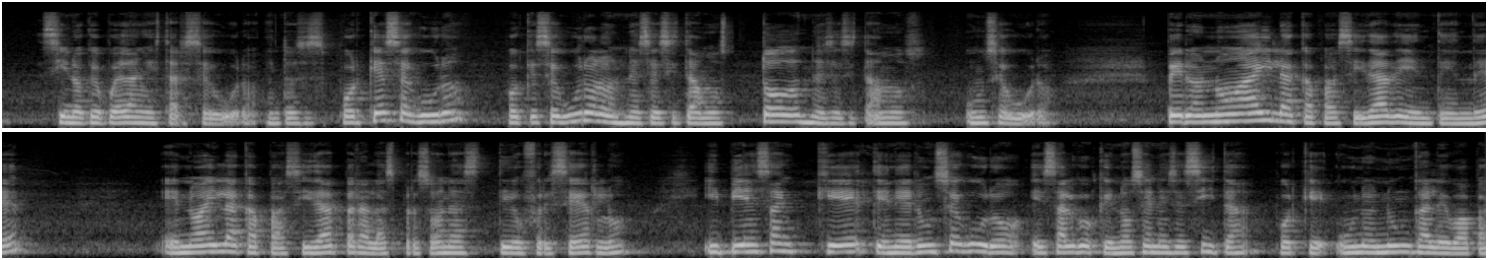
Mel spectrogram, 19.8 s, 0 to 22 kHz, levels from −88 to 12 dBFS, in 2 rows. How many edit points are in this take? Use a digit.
1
